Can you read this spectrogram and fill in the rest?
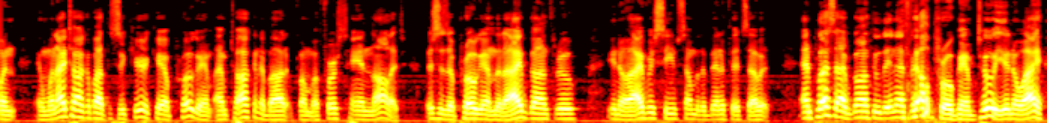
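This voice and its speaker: A man speaking at a press conference for a retired players group, halting, with many fillers and restarts. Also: mid-range voice, darkish tone, no echo. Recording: muffled lo-fi recording.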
